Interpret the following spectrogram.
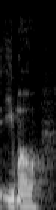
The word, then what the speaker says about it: Emo: my last name because in Japanese you pronounce every syllable but if I say more sounds like I'm stuttering so I say mo but it's definitely not I move or emu and I joke around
